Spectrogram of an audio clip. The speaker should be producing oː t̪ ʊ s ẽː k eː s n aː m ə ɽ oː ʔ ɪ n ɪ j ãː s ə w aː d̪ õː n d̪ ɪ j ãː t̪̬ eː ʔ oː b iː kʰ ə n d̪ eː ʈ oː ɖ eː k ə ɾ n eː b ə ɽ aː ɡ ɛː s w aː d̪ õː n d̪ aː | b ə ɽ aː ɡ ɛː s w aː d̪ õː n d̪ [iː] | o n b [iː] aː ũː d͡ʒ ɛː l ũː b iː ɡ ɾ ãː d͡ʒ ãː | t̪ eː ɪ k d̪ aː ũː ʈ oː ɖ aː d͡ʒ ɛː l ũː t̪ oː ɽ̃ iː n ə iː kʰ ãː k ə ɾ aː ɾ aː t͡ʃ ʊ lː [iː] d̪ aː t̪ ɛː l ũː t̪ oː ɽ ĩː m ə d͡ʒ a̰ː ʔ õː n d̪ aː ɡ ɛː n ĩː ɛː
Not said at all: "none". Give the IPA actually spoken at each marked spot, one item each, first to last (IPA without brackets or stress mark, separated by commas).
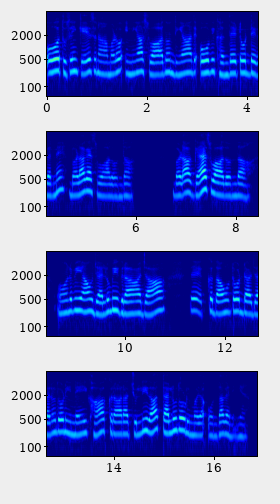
aː, iː, iː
